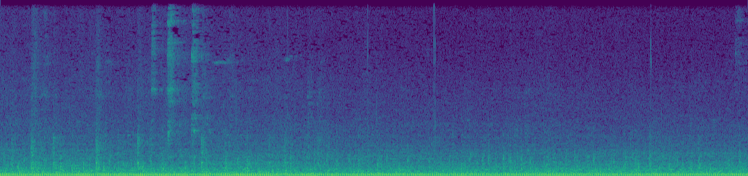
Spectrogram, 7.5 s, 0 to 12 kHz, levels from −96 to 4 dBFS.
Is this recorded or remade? recorded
